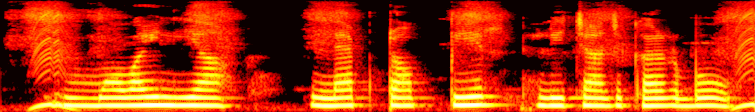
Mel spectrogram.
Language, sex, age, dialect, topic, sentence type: Magahi, female, 25-30, Northeastern/Surjapuri, banking, question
